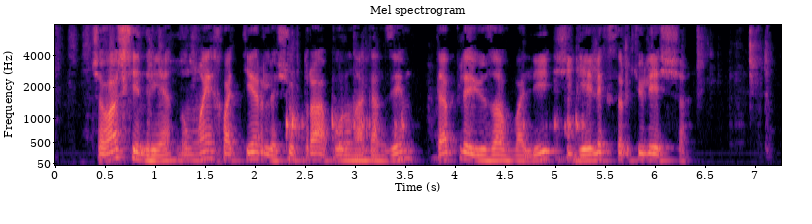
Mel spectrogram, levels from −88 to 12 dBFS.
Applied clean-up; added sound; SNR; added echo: none; none; none; none.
